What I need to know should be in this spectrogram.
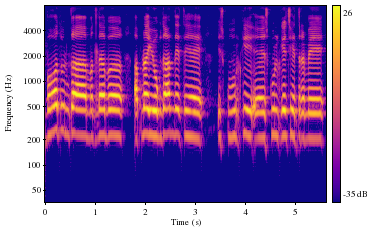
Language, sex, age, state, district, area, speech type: Hindi, female, 45-60, Madhya Pradesh, Betul, urban, spontaneous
